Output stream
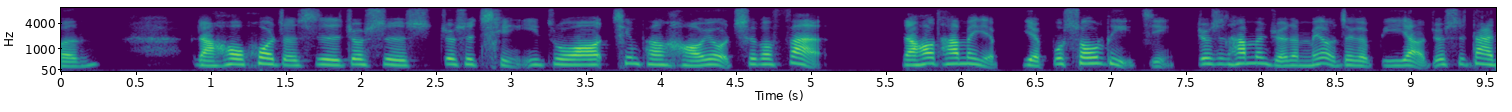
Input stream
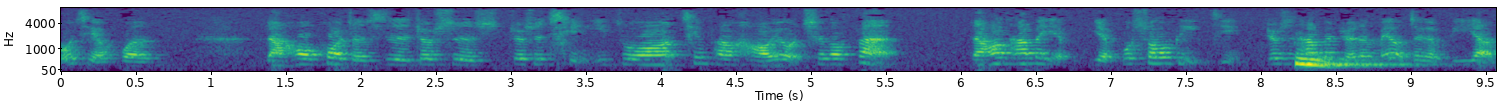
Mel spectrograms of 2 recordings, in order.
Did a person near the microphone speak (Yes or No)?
Yes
